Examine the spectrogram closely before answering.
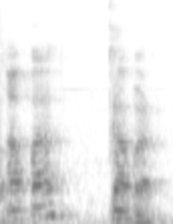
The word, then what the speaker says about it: apa kabar: So, apa kabar? Stresses in Indonesia are usually on the first syllable.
